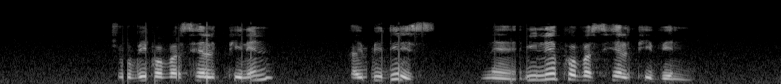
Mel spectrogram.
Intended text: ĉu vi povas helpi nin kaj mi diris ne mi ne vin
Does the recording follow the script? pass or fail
fail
